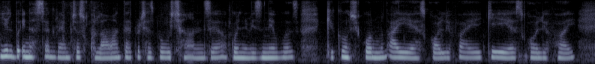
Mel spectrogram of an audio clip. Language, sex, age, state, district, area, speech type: Kashmiri, female, 45-60, Jammu and Kashmir, Ganderbal, urban, spontaneous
